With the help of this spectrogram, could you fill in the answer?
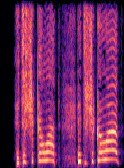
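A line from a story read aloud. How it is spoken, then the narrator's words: Hamster squeaking. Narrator (Russian): запищал хомяк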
